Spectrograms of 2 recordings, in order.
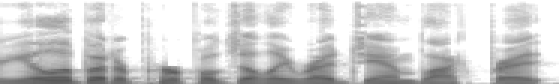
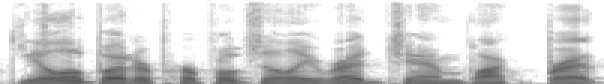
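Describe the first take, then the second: First: It is said even more quickly. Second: It is said quickly.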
